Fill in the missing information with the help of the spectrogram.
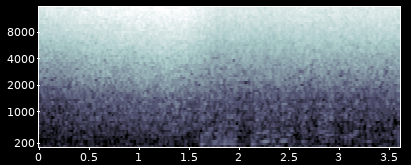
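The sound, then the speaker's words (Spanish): Loud, steady hiss of static crackles across a phone line during a call to a radio station, with a faint, distant voice barely surfacing beneath the strong interference partway through. “Hay una fuerte interferencia, está muy al fondo la voz.”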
